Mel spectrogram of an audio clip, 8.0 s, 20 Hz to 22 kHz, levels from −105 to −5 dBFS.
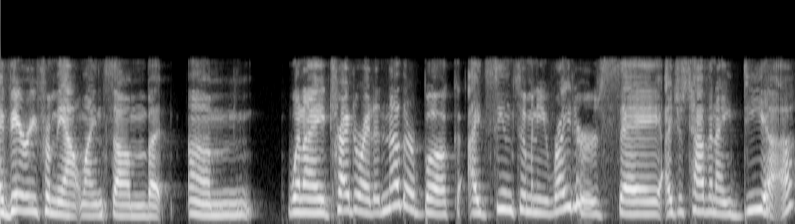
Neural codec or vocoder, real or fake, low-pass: none; real; 7.2 kHz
